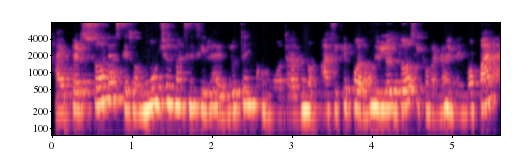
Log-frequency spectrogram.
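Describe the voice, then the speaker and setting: A woman's voice: a little high, a little fast, mellow, echoey room. A woman speaking as a guest expert, explaining nutrition fluently and giving advice. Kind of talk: explanatory interview answers.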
